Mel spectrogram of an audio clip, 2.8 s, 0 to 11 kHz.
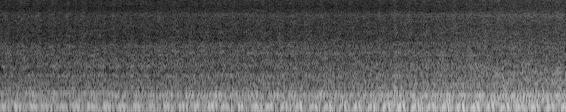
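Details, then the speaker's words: Freshly rebuilt Chevy 350 on first start: used 4-bolt main block, racing pistons, forged crank, new bearings, rings and oil pump, stock intake and pan, spider injection. It idles a touch high, slightly lumpy and wobbly, then settles, no knocks or rattles; normal idle after rebuild. "It's revving up a little revving a little high. It's coming down now. Ooh, sounds pretty good."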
